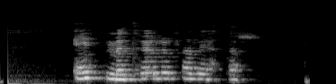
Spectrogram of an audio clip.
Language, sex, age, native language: Icelandic, female, 20-29, Icelandic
